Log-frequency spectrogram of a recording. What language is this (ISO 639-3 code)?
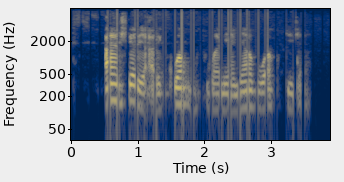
swa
